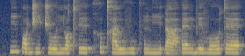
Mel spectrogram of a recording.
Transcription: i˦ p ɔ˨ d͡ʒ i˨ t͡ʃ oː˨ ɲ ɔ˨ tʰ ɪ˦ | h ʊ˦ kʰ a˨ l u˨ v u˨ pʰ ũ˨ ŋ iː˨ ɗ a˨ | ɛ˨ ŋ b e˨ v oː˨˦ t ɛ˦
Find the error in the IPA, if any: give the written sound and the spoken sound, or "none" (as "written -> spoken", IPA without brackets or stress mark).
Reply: none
